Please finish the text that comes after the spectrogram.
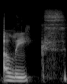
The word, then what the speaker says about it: Alex: The woman's name is Alex, but she likes for it to be pronounced Alix because she's insufferable.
